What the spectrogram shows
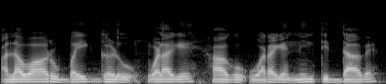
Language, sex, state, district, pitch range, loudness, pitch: Kannada, male, Karnataka, Bangalore, 110-120 Hz, -16 LUFS, 115 Hz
